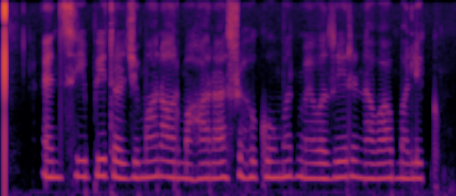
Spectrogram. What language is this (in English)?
Urdu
